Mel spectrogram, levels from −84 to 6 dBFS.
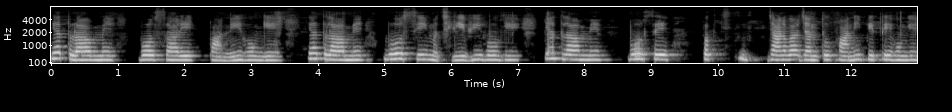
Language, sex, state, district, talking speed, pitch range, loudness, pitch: Hindi, female, Bihar, Lakhisarai, 120 wpm, 220-250 Hz, -16 LUFS, 235 Hz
